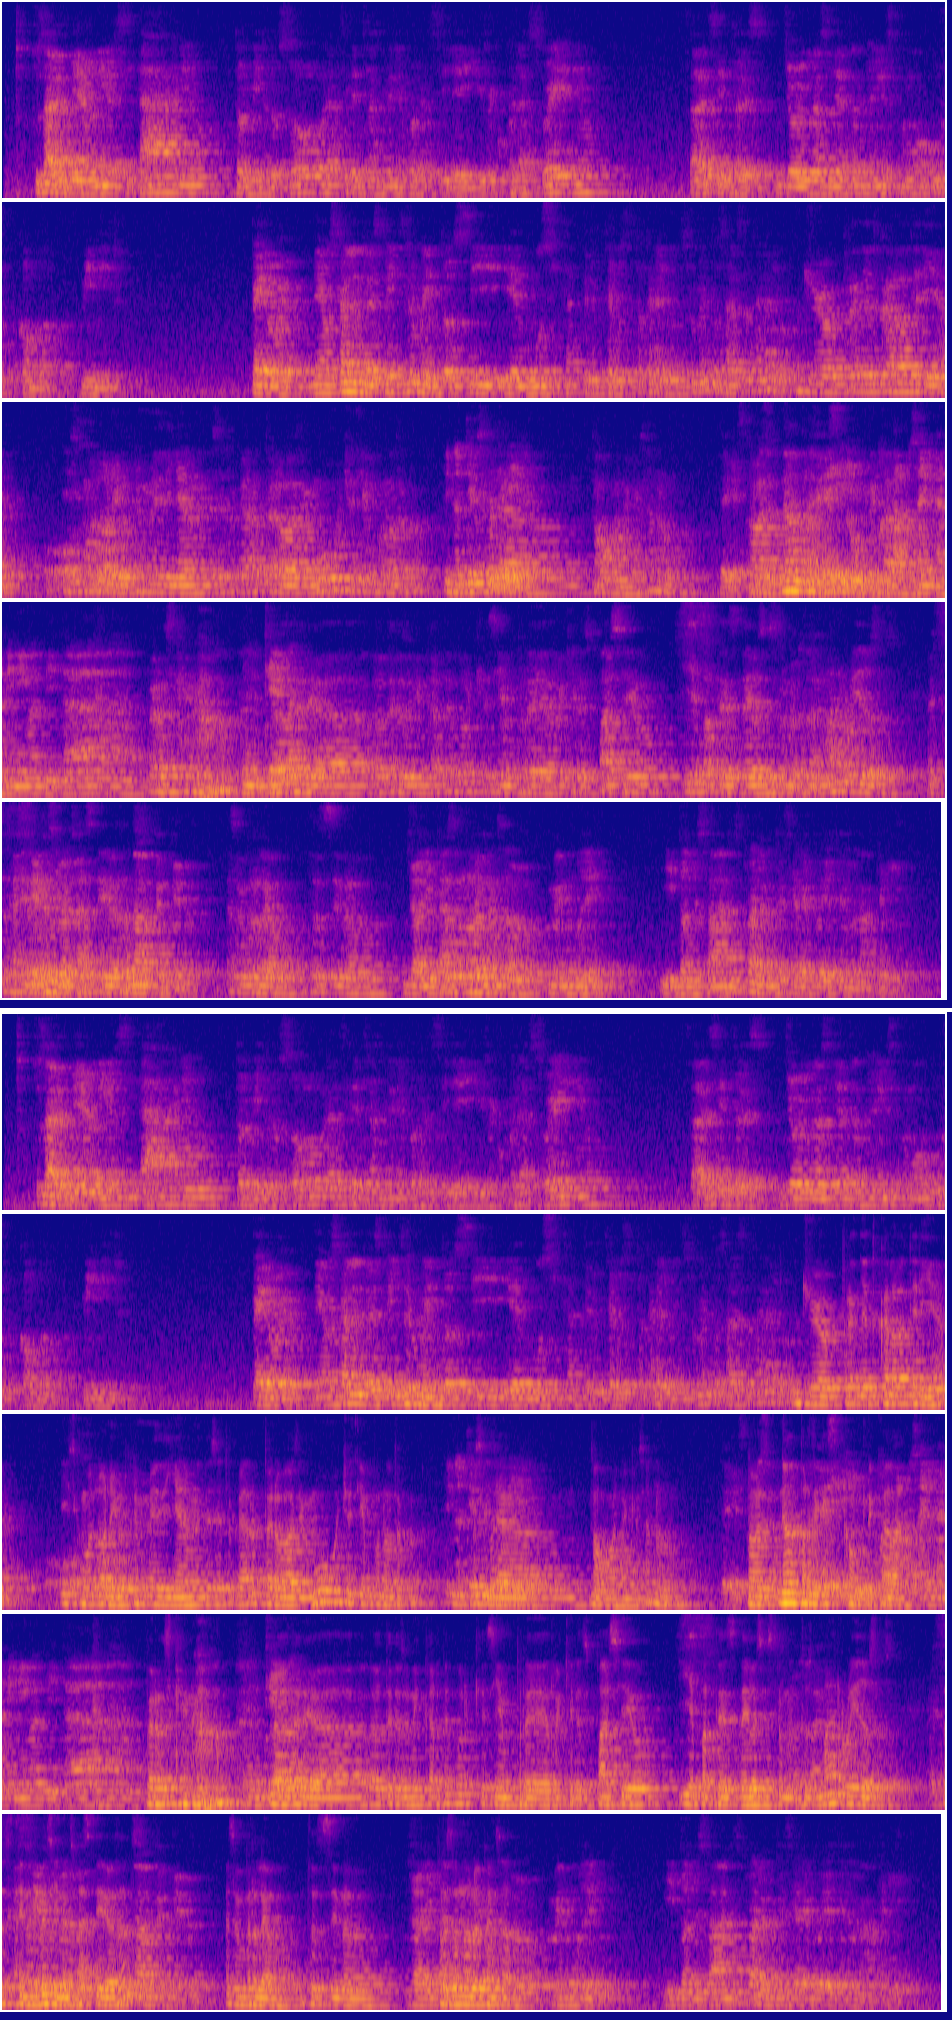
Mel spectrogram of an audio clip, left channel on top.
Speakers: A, on the left; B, on the right.
A: tú sabes, viaje universitario, dormir dos horas, ir en Transmilenio a coger silla y recuperar sueño, ¿sabes? Y entonces yo veo una silla de Transmilenio y es como, uff, cómodo, mimir. Pero bueno, digamos que hablando de esto, de instrumentos
B: sí, ve.
A: y, y de música, ¿te, te gusta tocar algún instrumento? ¿Sabes tocar algo?
B: Yo aprendí a tocar la batería
A: Ojo.
B: y es como lo único que medianamente sé tocar, pero hace mucho tiempo no toco.
A: ¿Y no tienes
B: Hace
A: batería?
B: ya... mm, No, en la casa no.
A: Deberías comprarte
B: No, es- no, aparte
A: una,
B: que
A: ¿eh?
B: es complicado,
A: Y montamos ahí una mini bandita
B: <laughs> pero es que no. <laughs>
A: punqueta.
B: La batería, la batería es un encarte porque siempre requiere espacio
A: Sí,
B: y aparte es de los instrumentos
A: Eso es verdad.
B: más ruidosos.
A: Así,
B: Entonces,
A: así,
B: si tienes
A: eso
B: vecinas
A: es verdad.
B: fastidiosas,
A: No te entiendo.
B: es un problema. Entonces, si no...
A: Yo ahorita,
B: Por eso no
A: por
B: lo
A: ejemplo,
B: he pensado.
A: me mudé y donde estaba antes probablemente sí habría podido tener una batería.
